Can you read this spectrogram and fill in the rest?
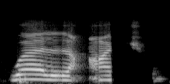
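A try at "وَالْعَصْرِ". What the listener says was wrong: Bukan ash tadi. Ain sad as. Wal as. Dia jangan dia di huruf shin tak nak. Wal as. Ain sad as.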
